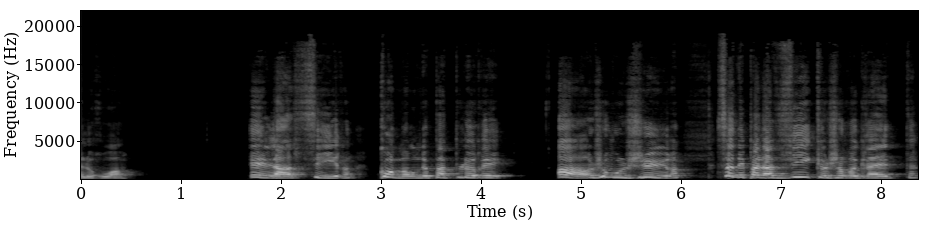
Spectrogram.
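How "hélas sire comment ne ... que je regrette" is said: a touch of tears, higher pleading; understated weeping young woman; mild tearful plea. Acted. Narrator voices Juliette.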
